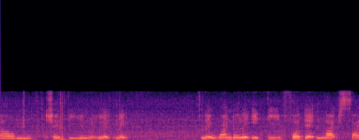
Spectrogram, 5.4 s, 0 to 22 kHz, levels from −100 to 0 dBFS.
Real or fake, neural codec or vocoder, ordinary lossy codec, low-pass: fake; codec, 16 kHz, 8 kbps, FreqCodec, smaller model; none; none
